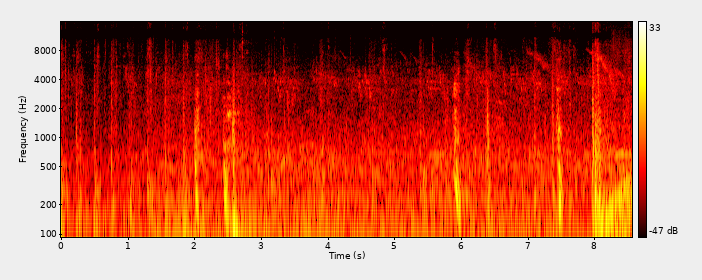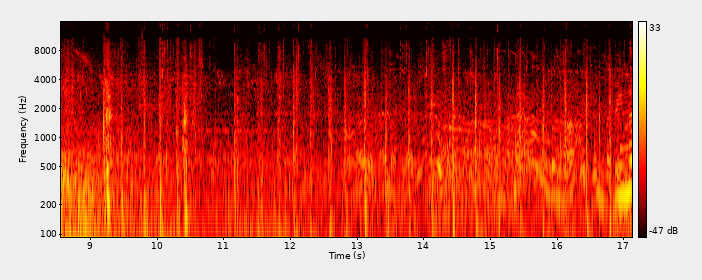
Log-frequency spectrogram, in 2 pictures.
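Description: Quick footsteps run across rooftops and stone paving.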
